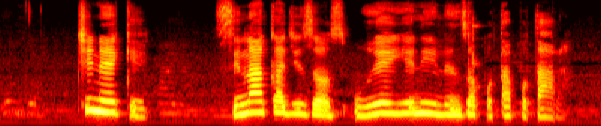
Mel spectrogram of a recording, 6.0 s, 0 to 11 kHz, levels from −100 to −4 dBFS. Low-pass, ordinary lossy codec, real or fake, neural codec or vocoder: none; none; real; none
